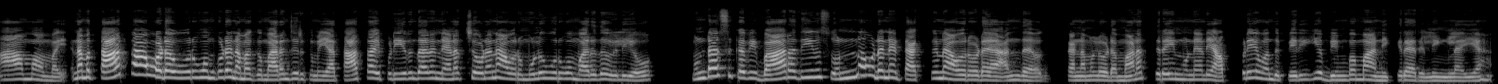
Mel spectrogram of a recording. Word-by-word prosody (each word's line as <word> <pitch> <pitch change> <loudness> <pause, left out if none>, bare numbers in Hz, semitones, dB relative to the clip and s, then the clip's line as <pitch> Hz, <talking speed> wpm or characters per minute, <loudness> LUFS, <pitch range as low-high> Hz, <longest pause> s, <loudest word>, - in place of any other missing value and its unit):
ஆமாம் 240 -5 -2
ஐ - - -5 0.2
நம்ம 320 +2 +4
தாத்தாவோடஉருவம் 320 -6 +5
கூட 325 +1 +2
நமக்கு 250 -3 -2
மறைஞ்சு 240 +4 +2
இருக்கும்யா. 205 -5 -3
தாத்தா 255 +7 +1
இப்டி 255 -2 -6
இருந்தாருன்னு 275 0 -1
நெனைச்ச 260 +3 -3
உடனே 285 +3 0
அவரு 245 -3 -4
முழு 265 +3 -2
உருவம் 270 -3 -4
வருதோ 225 +3 -2
இல்லையோ, 200 -3 -3 0.5
முண்டாசு 380 +8 +2
கவி 290 -1 +1
பாரதின்னு 315 +7 +3
சொன்ன 305 +11 0
உடனே 325 -4 +2
டக்ன்னு, 220 +6 0
அவரோட 215 -2 -1 0.2
அந்த 205 +1 -4 0.4
க 190 - 0
நம்மளோட 195 -1 -3
மனத்திரையின் 245 0 -2
முன்னாடி 225 -1 -3
அப்டியே 275 - -4
வந்து, 230 -4 -4
பெரிய 220 +6 -4 0.2
பிம்பமா 220 +2 -2
நிக்குறாரு 185 0 -4
இல்லைங்ளா? 170 -1 -3
ஐயா. 180 +4 -4
245 Hz, 150 wpm, -24 LUFS, 210-290 Hz, 0.5 s, தாத்தாவோடஉருவம்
